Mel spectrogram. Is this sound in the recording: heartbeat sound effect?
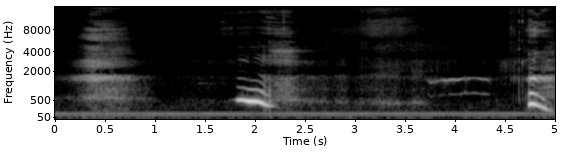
no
